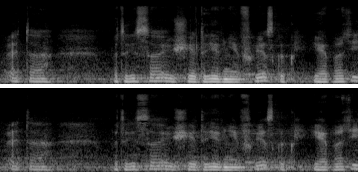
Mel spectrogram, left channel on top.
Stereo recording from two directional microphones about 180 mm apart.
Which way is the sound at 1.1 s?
45° left (ahead or behind).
